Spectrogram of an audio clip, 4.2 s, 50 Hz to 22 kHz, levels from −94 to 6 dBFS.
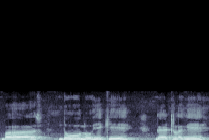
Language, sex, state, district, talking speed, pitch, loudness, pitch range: Hindi, male, Haryana, Rohtak, 85 wpm, 150 Hz, -12 LUFS, 135-160 Hz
